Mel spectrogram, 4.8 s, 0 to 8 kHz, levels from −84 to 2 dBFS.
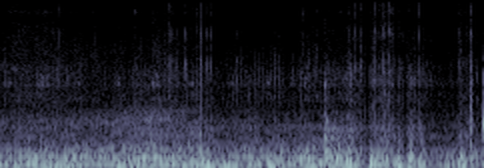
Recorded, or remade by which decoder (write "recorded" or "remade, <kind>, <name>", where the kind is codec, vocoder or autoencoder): remade, vocoder, Vocos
